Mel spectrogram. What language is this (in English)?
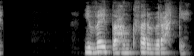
Icelandic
